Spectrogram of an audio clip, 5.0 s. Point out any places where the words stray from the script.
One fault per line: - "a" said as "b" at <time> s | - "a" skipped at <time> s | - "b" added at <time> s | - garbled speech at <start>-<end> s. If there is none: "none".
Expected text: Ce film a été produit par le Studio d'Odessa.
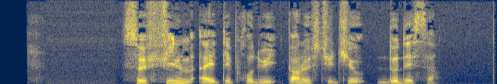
none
